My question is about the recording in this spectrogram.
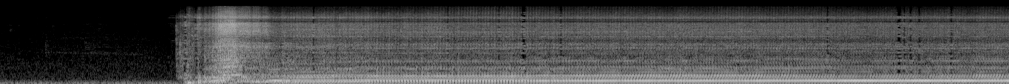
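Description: Icebear Champion CT70 clone's single-cylinder four-stroke engine, just bored out to 141cc with a race head and VM26 carburetor, catching about two seconds in with a brief rev and then idling steadily. It is the first start since the big-bore rebuild, with the carburetor not yet adjusted.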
